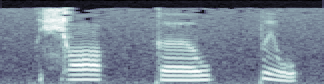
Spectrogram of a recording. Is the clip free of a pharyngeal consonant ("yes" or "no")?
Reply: yes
